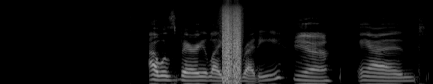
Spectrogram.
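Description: A speech recording with a wireless microphone noise hit from 2.14 to 2.47 s: a brief swish of static rises over the voice as the analogue FM radio link fades and receiver noise fills the gap. Unlike a digital dropout, the sound isn't muted; hiss covers it.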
